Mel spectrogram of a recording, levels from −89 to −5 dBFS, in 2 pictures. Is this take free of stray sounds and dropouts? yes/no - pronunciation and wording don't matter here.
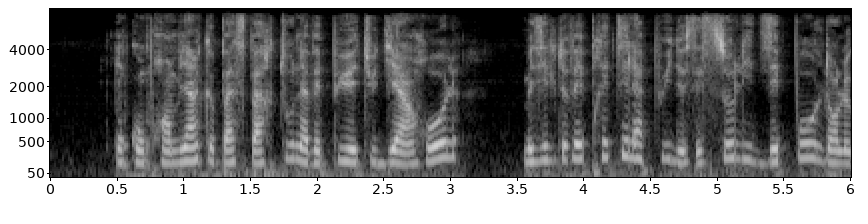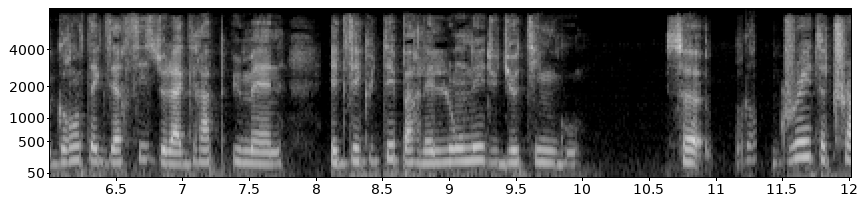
no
